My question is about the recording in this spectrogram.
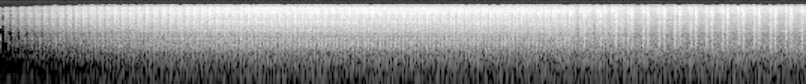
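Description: Water sprinklers running: a hiss of spray with a rapid, even ticking, fading in over the first couple of seconds.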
